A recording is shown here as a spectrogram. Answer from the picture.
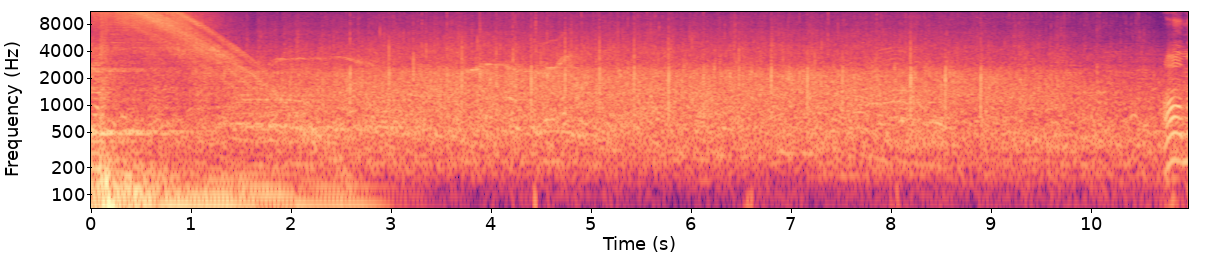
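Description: Audience applauding after a song. The song's last low notes and a falling swoosh die away in the first three seconds, and the applause then slowly fades.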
